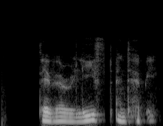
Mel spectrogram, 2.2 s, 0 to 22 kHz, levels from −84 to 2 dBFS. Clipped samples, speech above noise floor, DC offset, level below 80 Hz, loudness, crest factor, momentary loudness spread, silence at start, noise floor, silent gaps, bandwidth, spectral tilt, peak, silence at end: under 0.1%; 37 dB; under 0.1%; -66 dBFS; -33 LUFS; 18 dB; 9 LU; 0.55 s; -69 dBFS; none; 7.4 kHz; -8 dB/octave; -16 dBFS; 0.1 s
